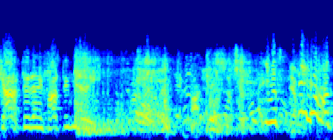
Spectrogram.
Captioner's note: clamouring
